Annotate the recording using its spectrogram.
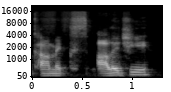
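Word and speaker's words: comiXology: the uh on i found it on comics ology that's how you say it correctly and i found it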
